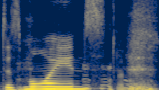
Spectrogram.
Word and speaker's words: Des Moines: Des Moines.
